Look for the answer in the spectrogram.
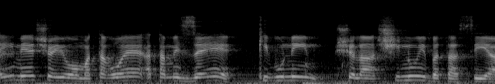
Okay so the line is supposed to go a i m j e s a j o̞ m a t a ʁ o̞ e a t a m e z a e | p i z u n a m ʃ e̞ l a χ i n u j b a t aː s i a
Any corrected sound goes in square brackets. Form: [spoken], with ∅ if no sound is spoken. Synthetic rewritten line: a i m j e [ʃ] a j o̞ m a t a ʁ o̞ e a t a m e z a e | [k] i [v] u n [i] m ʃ e̞ l a [ʃ] i n u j b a t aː s i a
